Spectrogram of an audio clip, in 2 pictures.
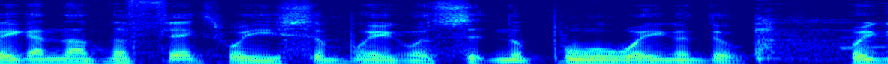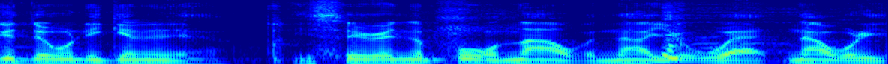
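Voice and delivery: put-on Boston accent. Retelling the voice heard when walking toward the pool: Boston accent. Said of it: "I hear that Boston voice".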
